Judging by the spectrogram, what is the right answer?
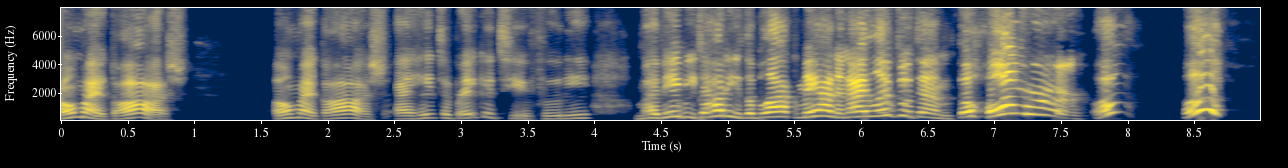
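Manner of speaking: horrified, shocked voice, acted, loud and rising. Retelling how someone reacted, imitating a shocked voice. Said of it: "the shock in her voice".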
